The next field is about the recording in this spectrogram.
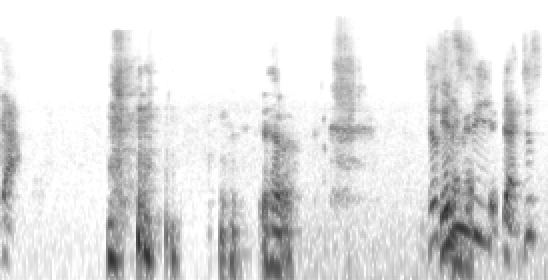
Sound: laughs

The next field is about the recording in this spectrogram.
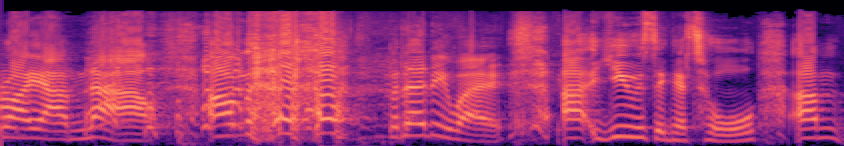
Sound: chuckling

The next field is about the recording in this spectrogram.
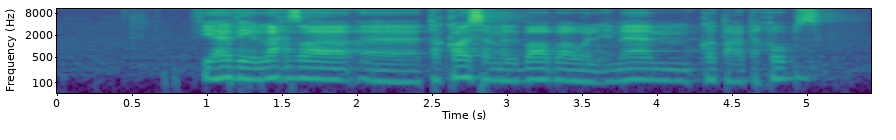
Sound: speaks in foreign language

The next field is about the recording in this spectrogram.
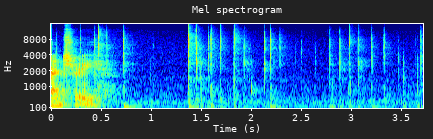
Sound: typing sounds

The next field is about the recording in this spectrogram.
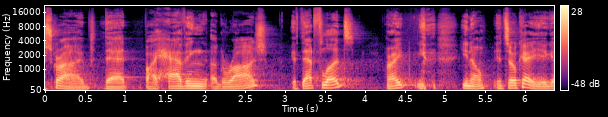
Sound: chuckles

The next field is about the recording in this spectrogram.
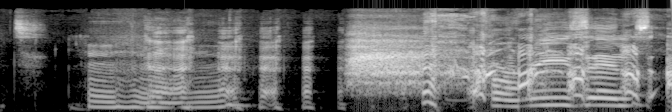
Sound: sighs

